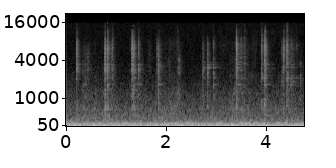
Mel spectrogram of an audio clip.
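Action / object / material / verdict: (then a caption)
scrape / perforated sheet-metal pumpkin decoration / perforated metal / none. A large, hollow, empty pumpkin-shaped decoration made of perforated, grater-like metal sheet with a wire stem is held in the hands and tapped and scratched with long painted fingernails along its ribs and holes. Short, bright, raspy scratches and ticks come in quick bursts, each dying away fast over a steady low hum.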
